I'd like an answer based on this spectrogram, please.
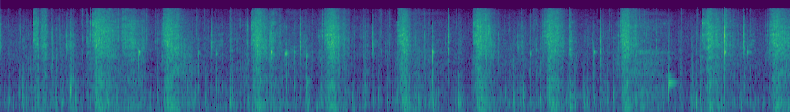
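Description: Fire steel scraped in quick repeated strokes, about two a second, throwing sparks onto a wax-dipped cardboard firelighter that has not yet caught.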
